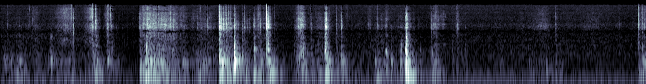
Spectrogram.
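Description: Handling noise at a cockroach enclosure: a quick irregular run of knocks, clicks and rattles, the loudest about two and four seconds in, dying away after about four and a half seconds.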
